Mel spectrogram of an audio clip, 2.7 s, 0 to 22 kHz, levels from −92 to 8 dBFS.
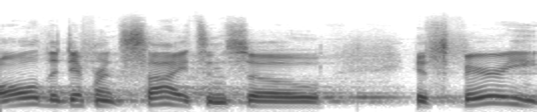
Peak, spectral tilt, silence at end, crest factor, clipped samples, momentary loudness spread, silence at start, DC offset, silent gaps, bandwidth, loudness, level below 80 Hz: -10 dBFS; -2.5 dB/octave; 0 s; 14 dB; under 0.1%; 7 LU; 0 s; under 0.1%; none; 12 kHz; -24 LUFS; -88 dBFS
